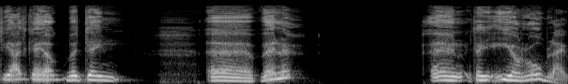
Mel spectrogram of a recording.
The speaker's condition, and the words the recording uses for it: Down syndrome. En inderdaad, wat je zegt, hoe je hier zit, je verwoordt zelf heel goed.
